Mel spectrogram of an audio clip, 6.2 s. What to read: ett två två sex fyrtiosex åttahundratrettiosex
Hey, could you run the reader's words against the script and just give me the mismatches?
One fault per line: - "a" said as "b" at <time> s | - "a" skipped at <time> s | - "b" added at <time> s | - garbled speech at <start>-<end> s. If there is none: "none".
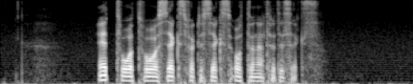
none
